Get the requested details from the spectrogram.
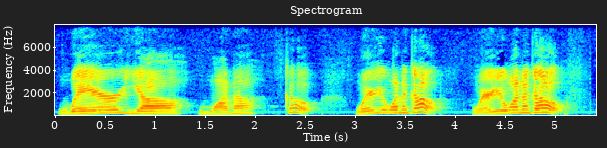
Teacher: You becomes ya, and want to becomes wanna.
